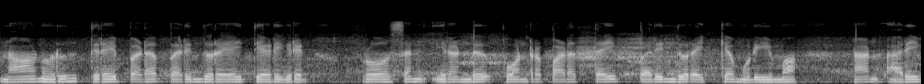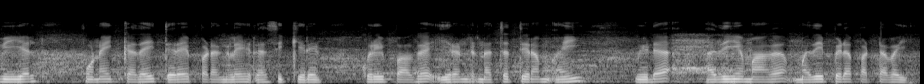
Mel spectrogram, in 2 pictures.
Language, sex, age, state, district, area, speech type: Tamil, male, 18-30, Tamil Nadu, Perambalur, rural, read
